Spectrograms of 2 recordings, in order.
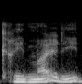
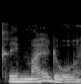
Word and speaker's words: Grimaldo: Und zwar wird Grimaldi, der immer noch Grimaldo immer wieder genannt wird. Ich weiß nicht warum. Also das gibt immer, wir haben immer irgendeinen Spieler, der jedes Mal falsch ausgesprochen wird.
